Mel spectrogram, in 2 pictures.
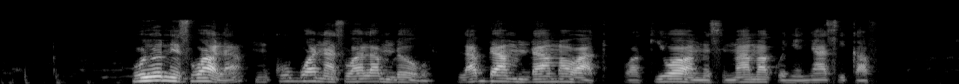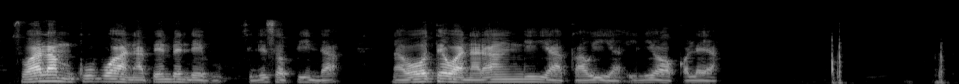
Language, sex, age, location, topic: Swahili, male, 36-49, Nairobi, agriculture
